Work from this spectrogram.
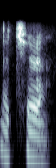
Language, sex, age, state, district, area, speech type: Hindi, male, 18-30, Uttar Pradesh, Varanasi, rural, conversation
